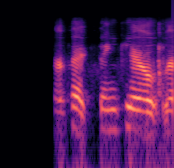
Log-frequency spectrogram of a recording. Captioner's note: voiceover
